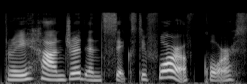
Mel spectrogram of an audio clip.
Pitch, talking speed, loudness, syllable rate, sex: 230 Hz, 170 wpm, -18 LUFS, 4.1 syllables/s, female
